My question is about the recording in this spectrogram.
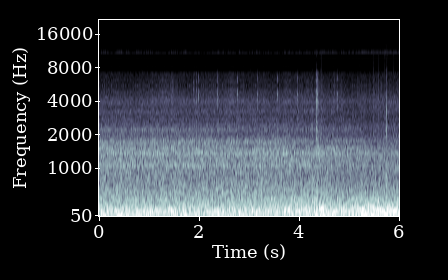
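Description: Road and engine noise inside a moving VW Jetta's cabin: a steady low rumble that grows a little louder near the end.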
